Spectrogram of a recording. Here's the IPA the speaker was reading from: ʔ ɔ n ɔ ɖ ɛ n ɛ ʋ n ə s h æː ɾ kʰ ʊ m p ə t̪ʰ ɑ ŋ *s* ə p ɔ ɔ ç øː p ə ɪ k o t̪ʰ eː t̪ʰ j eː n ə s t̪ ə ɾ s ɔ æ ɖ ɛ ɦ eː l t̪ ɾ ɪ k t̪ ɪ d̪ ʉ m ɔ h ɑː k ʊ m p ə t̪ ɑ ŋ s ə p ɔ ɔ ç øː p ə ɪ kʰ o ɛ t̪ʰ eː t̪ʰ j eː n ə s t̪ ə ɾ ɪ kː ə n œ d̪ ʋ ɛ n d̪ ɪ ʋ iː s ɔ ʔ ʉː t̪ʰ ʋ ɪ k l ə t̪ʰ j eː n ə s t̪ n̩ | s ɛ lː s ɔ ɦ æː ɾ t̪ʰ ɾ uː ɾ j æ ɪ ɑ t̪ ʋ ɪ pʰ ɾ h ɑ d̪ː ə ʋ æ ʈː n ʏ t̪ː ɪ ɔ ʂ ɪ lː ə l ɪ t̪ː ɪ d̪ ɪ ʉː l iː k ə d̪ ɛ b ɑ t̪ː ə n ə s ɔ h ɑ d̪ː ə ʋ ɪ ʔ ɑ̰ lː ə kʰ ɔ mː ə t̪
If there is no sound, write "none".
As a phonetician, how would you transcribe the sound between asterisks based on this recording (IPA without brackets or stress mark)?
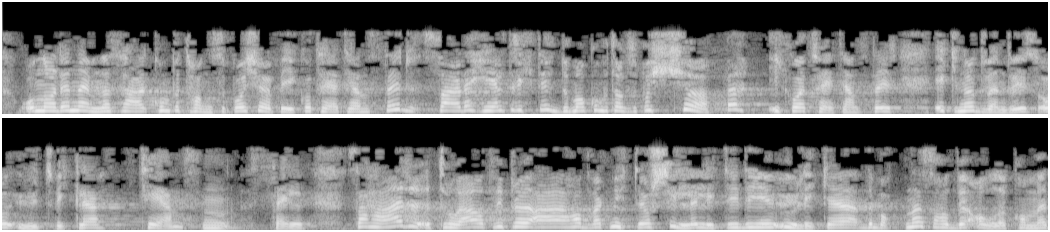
s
